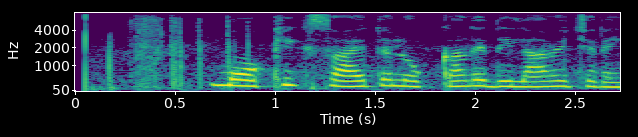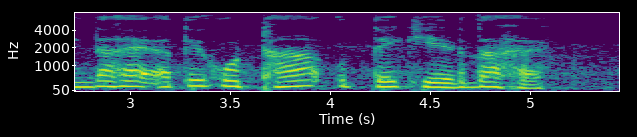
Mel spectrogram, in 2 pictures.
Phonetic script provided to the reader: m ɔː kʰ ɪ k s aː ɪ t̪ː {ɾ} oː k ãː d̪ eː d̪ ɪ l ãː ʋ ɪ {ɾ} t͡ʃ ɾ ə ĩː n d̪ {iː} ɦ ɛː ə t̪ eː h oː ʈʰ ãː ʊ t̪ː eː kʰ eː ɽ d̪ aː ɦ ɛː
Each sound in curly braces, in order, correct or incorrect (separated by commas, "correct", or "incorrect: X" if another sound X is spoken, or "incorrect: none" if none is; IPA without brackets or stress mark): incorrect: l, incorrect: none, incorrect: aː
